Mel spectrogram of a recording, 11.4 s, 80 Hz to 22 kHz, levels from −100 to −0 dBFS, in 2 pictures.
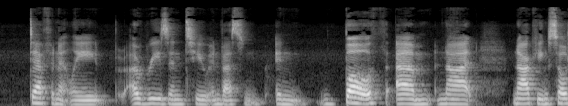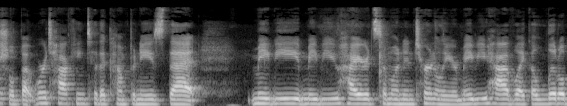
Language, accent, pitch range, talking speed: English, American, 165-185 Hz, 170 wpm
